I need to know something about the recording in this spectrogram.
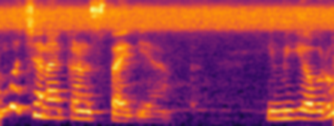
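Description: A woman's voice saying "You are" slowly, then a pause about a second in, over a steady high-pitched background drone that does not change.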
